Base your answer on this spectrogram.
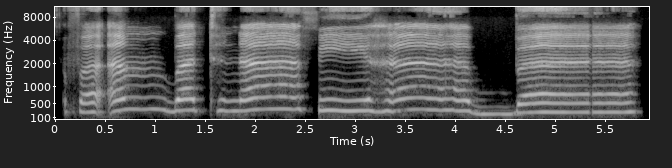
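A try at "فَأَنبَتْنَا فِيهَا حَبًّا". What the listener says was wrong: Third sound நீட்டது போதாது. فيها حبة.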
